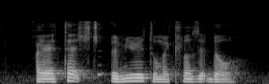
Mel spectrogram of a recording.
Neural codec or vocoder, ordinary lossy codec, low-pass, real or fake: none; none; none; real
